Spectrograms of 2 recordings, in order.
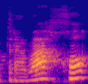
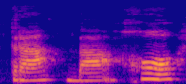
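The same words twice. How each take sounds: First: Said in the usual way. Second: "trabajo" slowly split into tra, ba, jo; syllable by syllable. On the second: Shown as a demonstration. Teacher showing a word with three syllables, "trabajo" slowly syllabified. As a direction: say "trabajo" at half speed, each of the three syllables separate. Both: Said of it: "que tiene tres sílabas".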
